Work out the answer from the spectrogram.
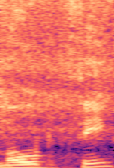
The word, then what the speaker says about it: Mobfi: i so back up real quick so it's pronounced mobe fee yeah mobe feed tv did that stand for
